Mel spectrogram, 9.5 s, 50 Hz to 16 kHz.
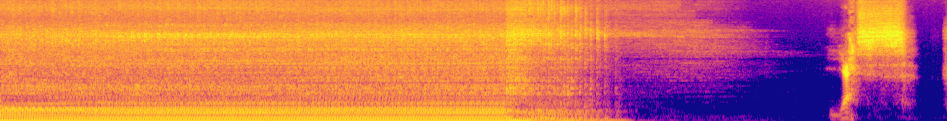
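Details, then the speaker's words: MEV Exocet kit car with Mazda MX5 engine, first start after build: catches and runs with steady even idle pulse, no misses or knocks for five seconds, then shuts off cleanly; timing set correctly. "That is very good news. So, starts and runs."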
